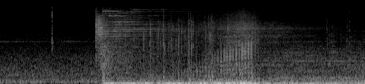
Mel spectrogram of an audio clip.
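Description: Magical lightning crackles and bursts loudly.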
